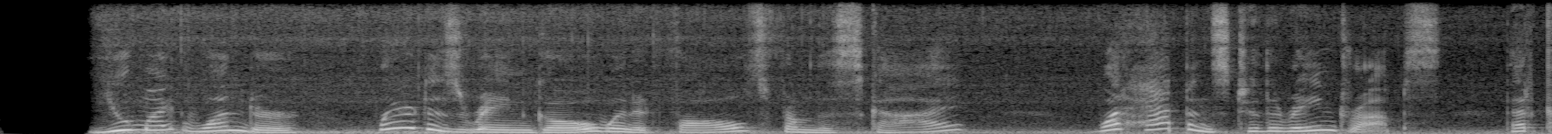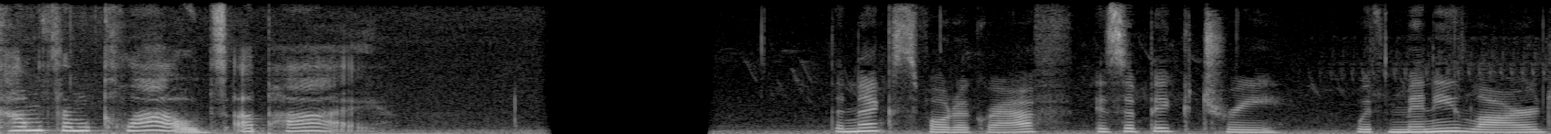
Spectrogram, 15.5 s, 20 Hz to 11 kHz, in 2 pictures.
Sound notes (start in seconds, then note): 9.0 gentler rain sounds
